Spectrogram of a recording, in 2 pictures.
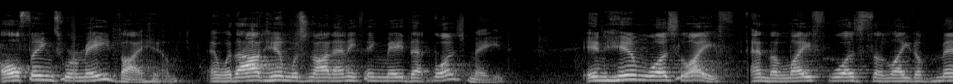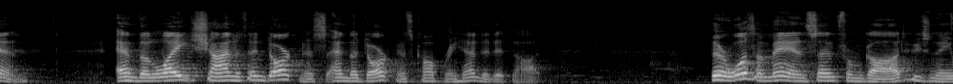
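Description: At 0.73 s the sound cuts to silence for about 11 ms, at 7.48 to 7.51 s for about 31 ms, and at 15.12 s for about 19 ms. These are gaps at a join of encoded pieces: each piece was encoded separately and joined untrimmed, so the encoder's leading delay and last-frame padding remain as silence. The codec smears the edges. Unlike a dropout that loses material, the audio resumes exactly where it stopped.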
